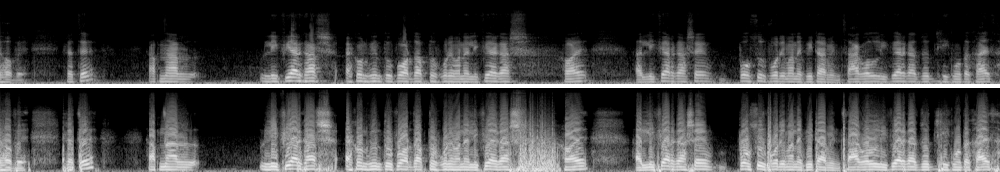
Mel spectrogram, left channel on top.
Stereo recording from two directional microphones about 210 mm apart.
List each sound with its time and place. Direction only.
0.1 s a man's voice: 45° right (ahead or behind)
